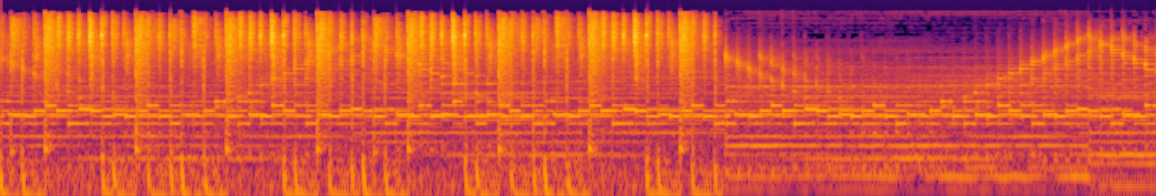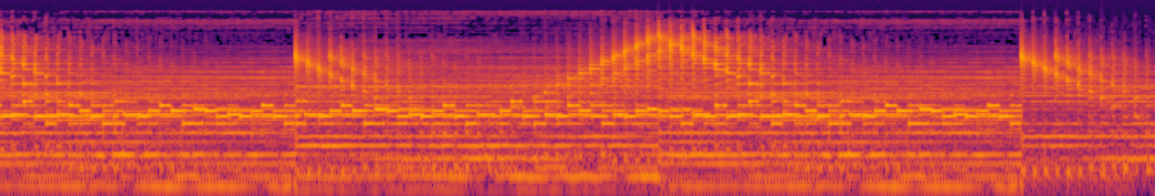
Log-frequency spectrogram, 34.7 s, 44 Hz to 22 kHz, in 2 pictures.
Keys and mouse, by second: 0.4 click, 2.3 click, 2.3 click, 3.9 click, 5.0 click, 6.5 click, 7.5 ctrl+=, 8.2 ctrl+=, 8.7 space, 9.0 click, 9.2 space, 10.1 ctrl+=, 10.5 space, 11.8 click, 13.0 click, 13.2-18.4 shift+drag, 18.8 click, 21.9 ctrl+z, 23.3 click, 25.1 typing, 27.5 click, 28.6 typing, 28.8 click, 30.1 click, 30.1 typing, 32.8 click, 32.8 typing, 33.5-34.6 alt+drag.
